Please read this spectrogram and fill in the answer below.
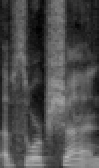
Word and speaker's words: absorption: Yes, absorption. So, there is a P in there, although very difficult to hear, it's spelled A S p i O N absorption.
